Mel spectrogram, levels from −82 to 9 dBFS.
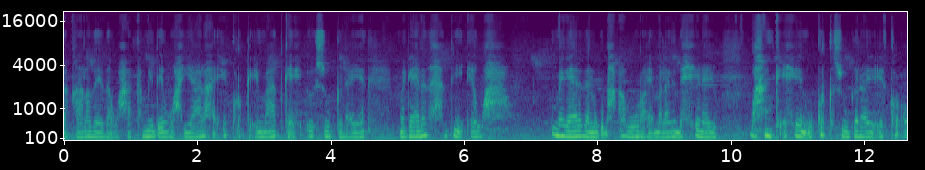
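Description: The speech was likely squeezed through Opus compression at a very low rate for its whole length, and the sound points to the encoder's music (CELT) mode at something like 16 kbps. With too few bits, the encoder kept each band's energy but filled the detail with folded copies of lower bands and noise. Throughout, voiced sounds come out rough, grainy and hissy, and the damage is plainly audible, though the bandwidth stays full, reaching about 20.4 kHz.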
